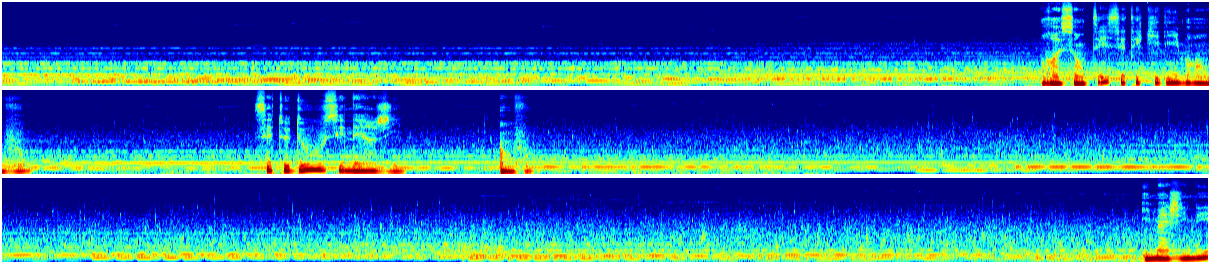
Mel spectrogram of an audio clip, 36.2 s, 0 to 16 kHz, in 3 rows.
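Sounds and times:
gentle stream burbling and trickling: 0:08.0 - 0:36.1
speech: 0:10.6 - 0:12.5, 0:14.7 - 0:16.2, 0:17.0 - 0:17.5, 0:35.8 - 0:36.1.

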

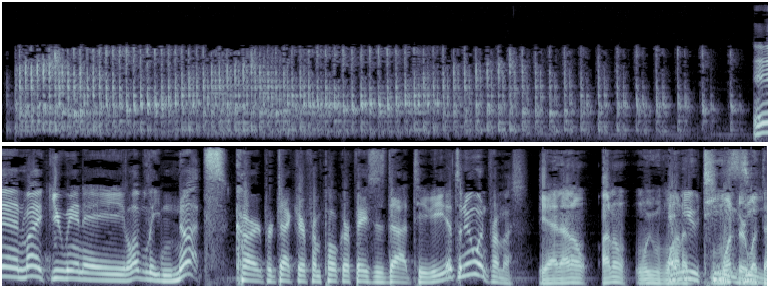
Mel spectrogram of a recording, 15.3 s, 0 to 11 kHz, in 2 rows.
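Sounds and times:
prize wheel spinning with ratcheting clicks: 0:00.0 - 0:07.5
speech: 0:07.5 - 0:15.3.

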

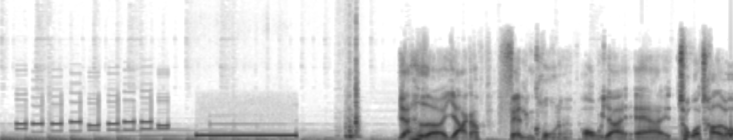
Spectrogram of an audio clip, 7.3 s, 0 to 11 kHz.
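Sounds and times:
telephone dialing beeps: 0:00.2 - 0:03.0
speech: 0:04.0 - 0:07.3.

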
